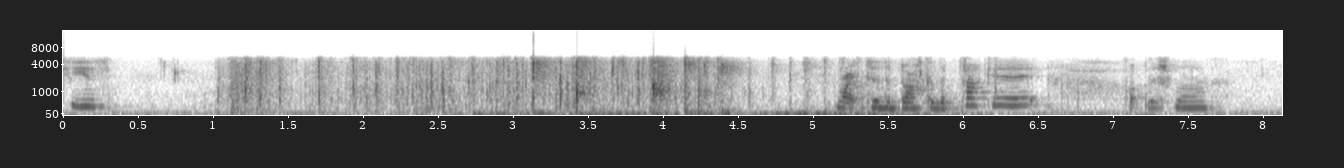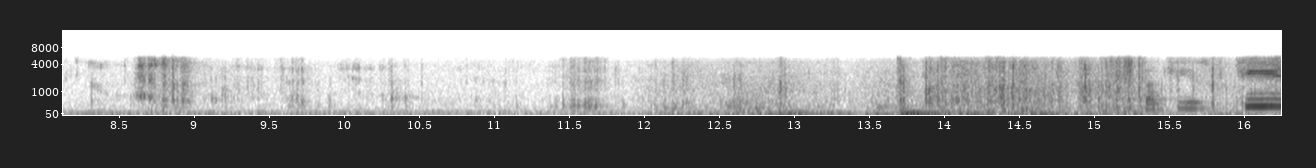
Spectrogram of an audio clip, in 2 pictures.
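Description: A bag rustles loudly close to a microphone.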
